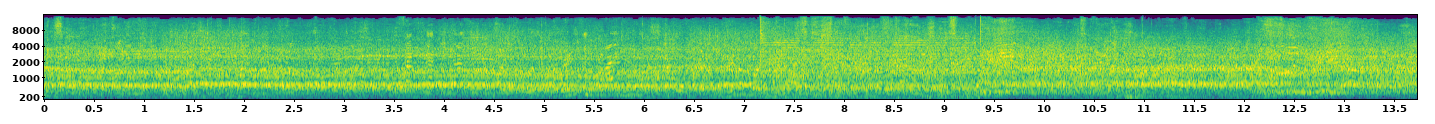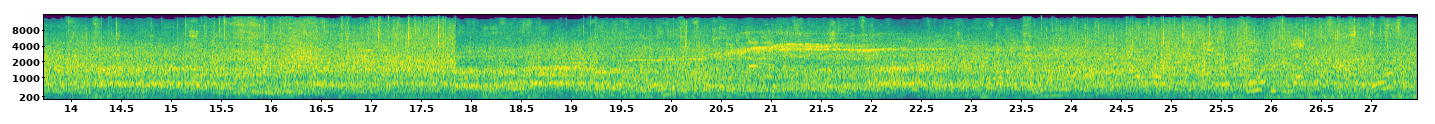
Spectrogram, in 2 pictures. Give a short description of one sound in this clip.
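A huge stadium crowd chants and sings loudly, echoing around the stands.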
